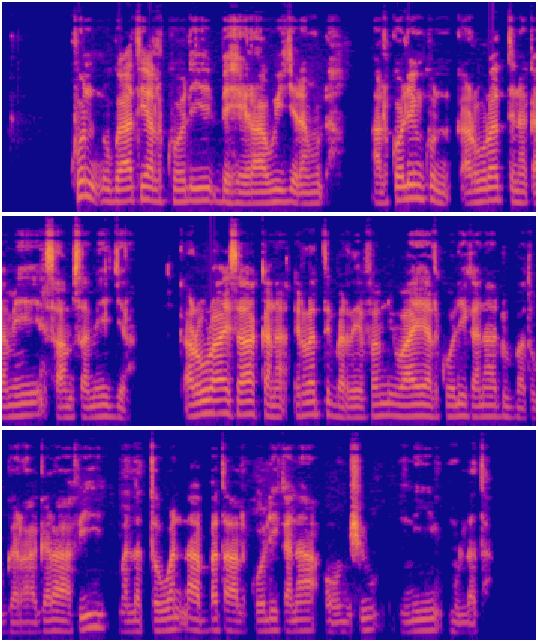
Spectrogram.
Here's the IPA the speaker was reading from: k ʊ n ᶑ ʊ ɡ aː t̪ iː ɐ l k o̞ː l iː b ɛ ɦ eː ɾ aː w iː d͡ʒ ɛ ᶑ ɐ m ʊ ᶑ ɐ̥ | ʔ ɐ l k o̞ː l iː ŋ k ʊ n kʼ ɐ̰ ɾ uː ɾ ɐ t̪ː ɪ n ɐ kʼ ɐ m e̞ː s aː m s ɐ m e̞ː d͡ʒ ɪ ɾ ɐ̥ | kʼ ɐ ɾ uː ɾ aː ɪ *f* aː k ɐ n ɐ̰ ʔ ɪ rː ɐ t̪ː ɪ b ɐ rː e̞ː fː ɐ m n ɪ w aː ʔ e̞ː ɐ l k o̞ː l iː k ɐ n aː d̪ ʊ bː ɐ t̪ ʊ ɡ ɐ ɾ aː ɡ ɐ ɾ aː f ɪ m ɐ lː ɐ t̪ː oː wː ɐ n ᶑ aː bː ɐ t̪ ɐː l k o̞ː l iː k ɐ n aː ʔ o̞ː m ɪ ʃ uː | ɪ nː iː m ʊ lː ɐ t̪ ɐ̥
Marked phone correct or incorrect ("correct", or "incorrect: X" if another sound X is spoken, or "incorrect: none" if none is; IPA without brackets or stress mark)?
incorrect: s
